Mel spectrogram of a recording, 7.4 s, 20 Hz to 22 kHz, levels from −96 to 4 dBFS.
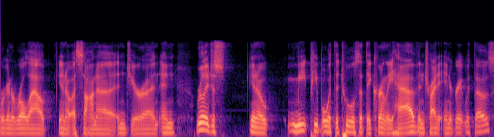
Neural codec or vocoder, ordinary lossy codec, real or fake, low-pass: none; Opus, 64 kbps; real; 7.2 kHz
